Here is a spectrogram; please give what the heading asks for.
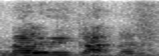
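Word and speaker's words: Malorie Blackman: Mallory Blackman.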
